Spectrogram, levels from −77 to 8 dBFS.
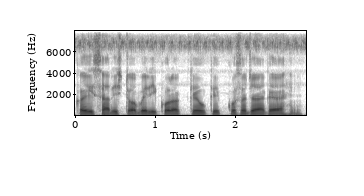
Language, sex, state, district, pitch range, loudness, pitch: Hindi, male, Uttar Pradesh, Budaun, 110-115 Hz, -16 LUFS, 110 Hz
